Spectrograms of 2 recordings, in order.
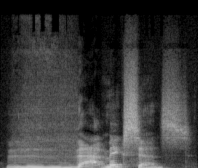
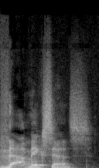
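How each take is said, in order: First: The phrase is said slowly and overdone. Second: The phrase is said at a quicker pace. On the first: "let's do this one slower" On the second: "Let's try it again a little more faster"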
